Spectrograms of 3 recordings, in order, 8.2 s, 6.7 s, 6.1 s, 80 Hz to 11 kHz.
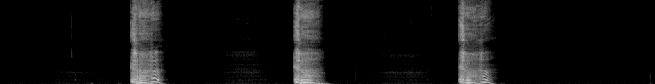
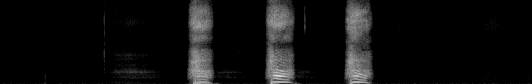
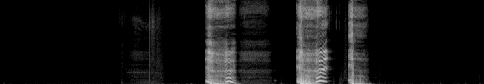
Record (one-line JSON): {"three_cough_length": "8.2 s", "three_cough_amplitude": 32768, "three_cough_signal_mean_std_ratio": 0.28, "exhalation_length": "6.7 s", "exhalation_amplitude": 32768, "exhalation_signal_mean_std_ratio": 0.25, "cough_length": "6.1 s", "cough_amplitude": 32768, "cough_signal_mean_std_ratio": 0.29, "survey_phase": "beta (2021-08-13 to 2022-03-07)", "age": "18-44", "gender": "Female", "wearing_mask": "No", "symptom_none": true, "smoker_status": "Ex-smoker", "respiratory_condition_asthma": false, "respiratory_condition_other": false, "recruitment_source": "REACT", "submission_delay": "3 days", "covid_test_result": "Negative", "covid_test_method": "RT-qPCR"}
